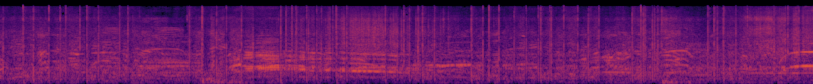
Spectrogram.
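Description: Aerial fireworks going off overhead with many sharp crackles and pops, over the voices of a large crowd.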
